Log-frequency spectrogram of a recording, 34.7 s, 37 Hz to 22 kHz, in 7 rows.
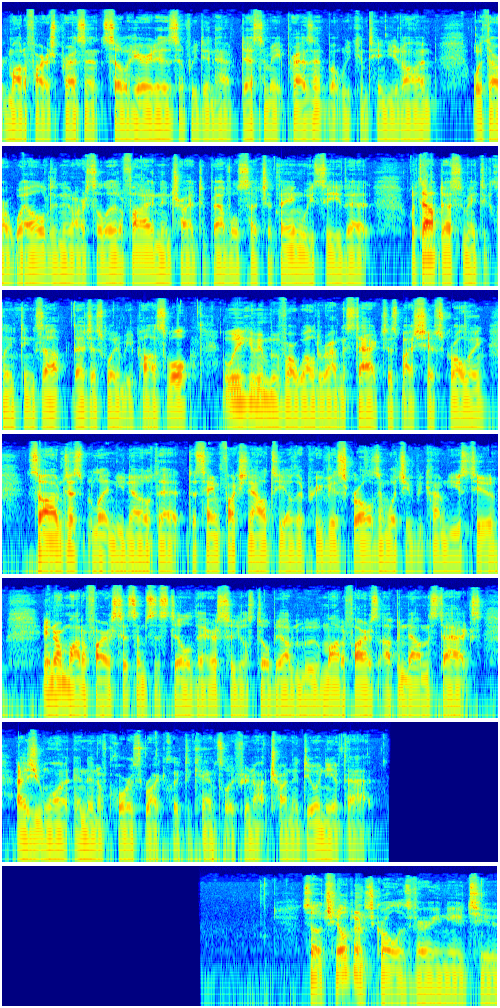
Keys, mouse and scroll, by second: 0.5 click, 3.7 click, 4.4 click, 6.2 click, 9.0 click, 11.5-12.7 shift+scroll down 4, 12.7-13.4 shift+scroll up 3, 13.4-13.9 shift+scroll down 3, 13.9-14.6 shift+scroll up 2, 14.9-16.2 scroll up 7, 16.2 scroll, 16.3 scroll up 3, 16.9-17.5 scroll up 4, 26.2 right click, 34.5 middle click.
